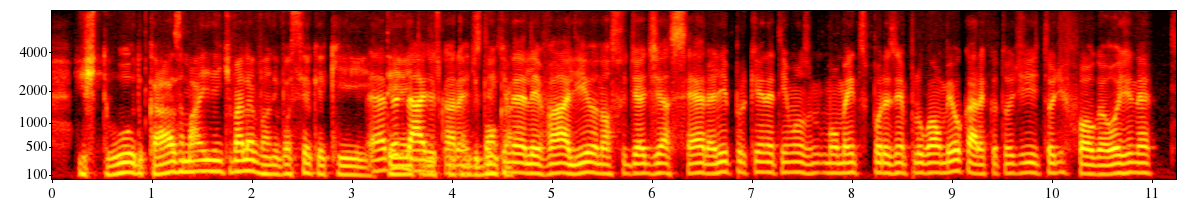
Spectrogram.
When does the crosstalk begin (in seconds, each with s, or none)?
3.1 s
